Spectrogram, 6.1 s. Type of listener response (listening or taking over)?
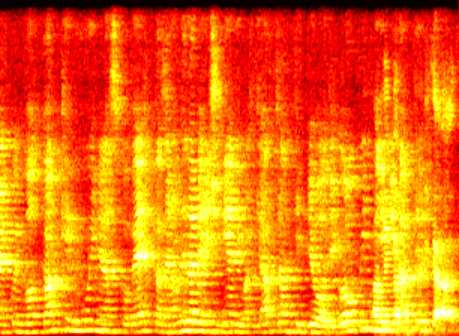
taking over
